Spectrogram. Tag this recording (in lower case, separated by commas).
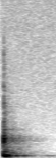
percussion, musical instrument, drum, music, wood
